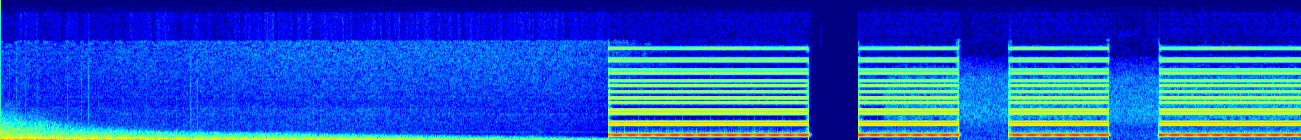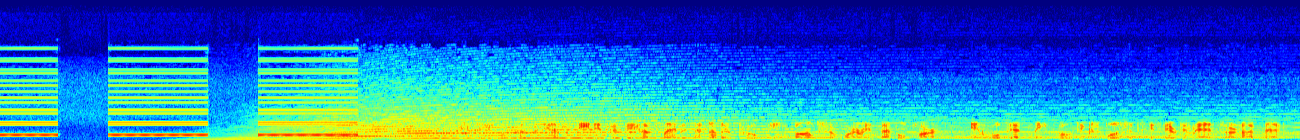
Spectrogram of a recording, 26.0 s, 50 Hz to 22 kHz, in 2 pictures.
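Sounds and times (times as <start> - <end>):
low rumble: 0.0 - 6.1, 14.6 - 16.6
harsh electronic alert tone beeps: 14.3 - 16.6
civil defense siren winding up: 14.5 - 24.5.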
